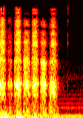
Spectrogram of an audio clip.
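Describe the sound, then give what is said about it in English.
A squeezed toy puppy gives a rapid run of about six breathy, panting dog sounds in a steady rhythm, then falls silent. No one talks. “And it turns out that when you squeeze the puppy, it goes ruff, ruff, ruff, ruff, ruff, ruff, ruff, ruff.”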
